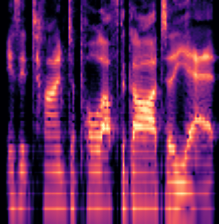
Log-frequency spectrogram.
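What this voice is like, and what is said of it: Imitation of Jessa's accent. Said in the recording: “I love my Jessa accent”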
